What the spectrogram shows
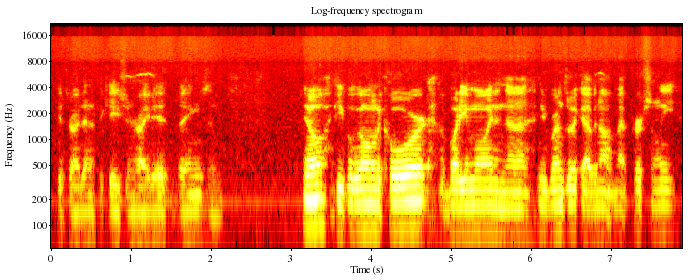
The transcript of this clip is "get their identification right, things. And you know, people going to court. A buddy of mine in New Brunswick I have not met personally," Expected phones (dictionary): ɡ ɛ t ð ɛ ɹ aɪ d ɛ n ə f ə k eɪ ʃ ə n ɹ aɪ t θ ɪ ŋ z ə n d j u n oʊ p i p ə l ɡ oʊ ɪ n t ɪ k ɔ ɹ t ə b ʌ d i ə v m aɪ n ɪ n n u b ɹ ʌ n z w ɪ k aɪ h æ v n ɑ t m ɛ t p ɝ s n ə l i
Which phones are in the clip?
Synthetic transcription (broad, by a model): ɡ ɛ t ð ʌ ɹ aɪ d ɛ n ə f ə k eɪ ʃ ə n ɹ aɪ t θ ɪ ŋ z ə n j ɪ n oʊ p i p l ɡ oʊ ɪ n t ɪ k ɔ ɹ t ə b ʌ d i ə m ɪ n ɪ n n u b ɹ n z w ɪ k aɪ v n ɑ t m ɛ t p ɝ s n l i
